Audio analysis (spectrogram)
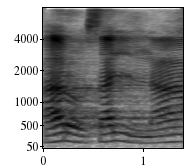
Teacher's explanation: ارسلنا، حمزہ را زبر ار، سین لام زبر سل، اور نون علی زبر نا، ارسلنا۔ را ساکن سے پہلے زبر ہے، را کو پر پڑھیں گے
